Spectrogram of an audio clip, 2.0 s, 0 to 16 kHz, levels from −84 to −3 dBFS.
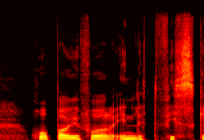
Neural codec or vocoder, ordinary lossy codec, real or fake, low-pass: vocoder, 48 kHz, 128 mel bands, Vocos; none; fake; 14.4 kHz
